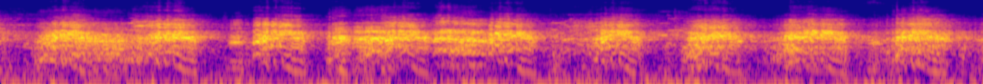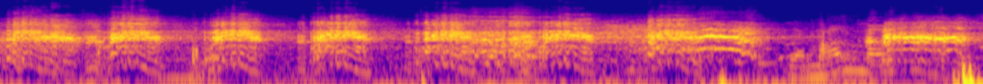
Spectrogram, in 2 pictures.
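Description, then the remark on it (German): Hyacinth macaws, very large parrots, call loudly and harshly in Berlin, a steady run of raucous squawks repeating about once a second for the whole stretch, dominating everything else. “Und die, die da gerade im Hintergrund so laut sind, das sind Aras. Ich glaube, hyanzint aras Oder das sind die ganz, ja, das sind die ganz großen.”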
